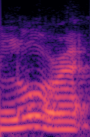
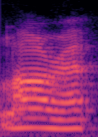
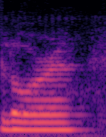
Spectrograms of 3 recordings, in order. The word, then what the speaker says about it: Laura: the Loom vine and Laura not lara ivan realized they mispronounced i thought your name is Lara sorry it's Laura Oh jinkx yarns are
